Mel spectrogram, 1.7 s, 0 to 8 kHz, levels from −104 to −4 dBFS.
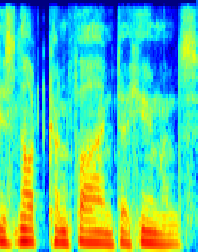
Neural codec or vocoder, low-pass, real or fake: none; 7.2 kHz; real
